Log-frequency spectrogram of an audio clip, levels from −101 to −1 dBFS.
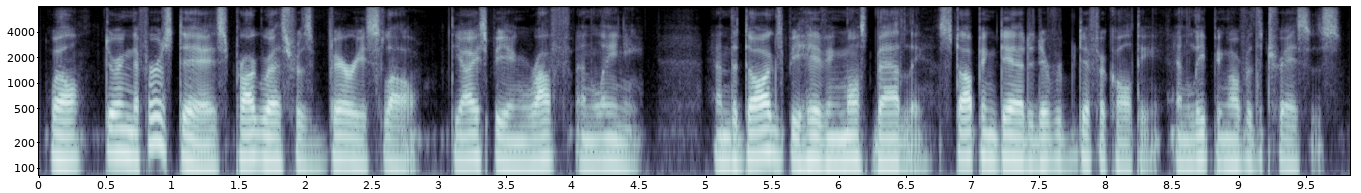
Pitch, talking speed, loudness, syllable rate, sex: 115 Hz, 190 wpm, -18 LUFS, 5.6 syllables/s, male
